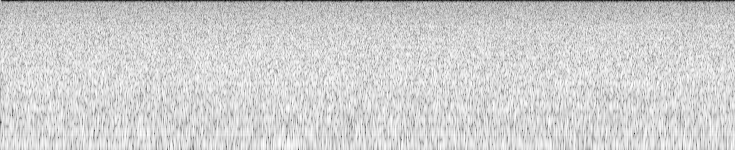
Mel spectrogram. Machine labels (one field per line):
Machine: fan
